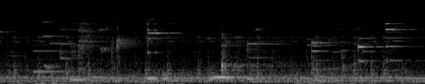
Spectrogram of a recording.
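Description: Circuit-bent electronic instruments played live through amplifiers: a steady low drone under scattered short, high pitched blips and clicks.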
